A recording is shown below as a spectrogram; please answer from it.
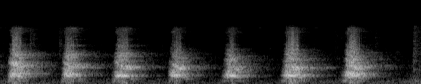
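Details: Dog barking in a fight, seven or eight harsh, evenly spaced barks about every half second, each a short loud burst.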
